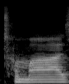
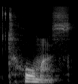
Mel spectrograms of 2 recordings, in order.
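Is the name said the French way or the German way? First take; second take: French; German. First: The name is pronounced the French way. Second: The name is pronounced the German way. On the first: "which is more the French" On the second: "if you say it in German"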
